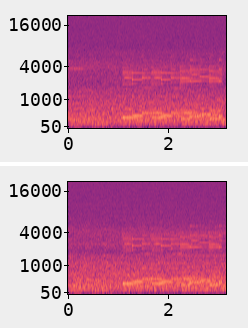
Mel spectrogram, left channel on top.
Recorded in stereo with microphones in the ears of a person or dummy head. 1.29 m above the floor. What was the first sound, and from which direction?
A piano, centre (ahead or behind).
